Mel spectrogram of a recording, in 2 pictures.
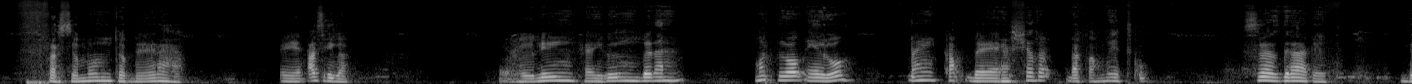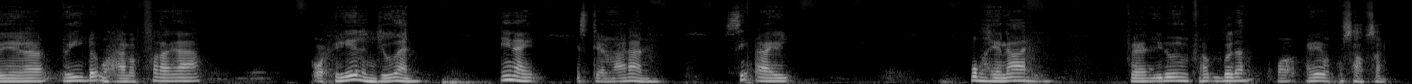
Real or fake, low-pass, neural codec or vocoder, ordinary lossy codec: fake; none; codec, 44.1 kHz, 1.7 kbps, Pupu-Codec; none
